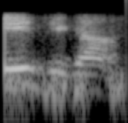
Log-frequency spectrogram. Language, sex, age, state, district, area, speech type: Kannada, female, 30-45, Karnataka, Udupi, rural, conversation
